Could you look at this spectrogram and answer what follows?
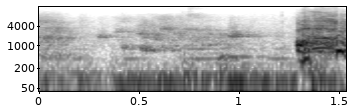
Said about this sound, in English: I like just the silence with water splashing.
